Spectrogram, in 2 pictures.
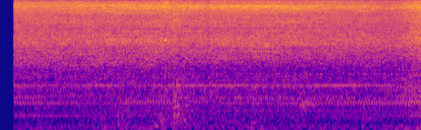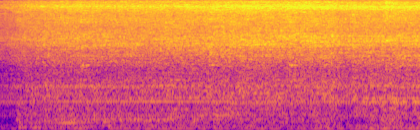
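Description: Steady hiss of laboratory room ambience fading up about three seconds in, after a faint steady hum.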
